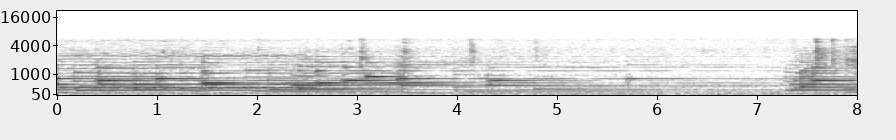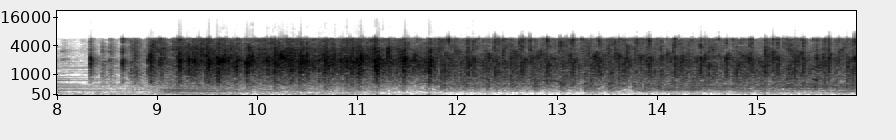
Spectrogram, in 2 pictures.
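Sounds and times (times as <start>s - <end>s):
soft instrumental music: 0.0s - 8.5s
audience applause: 8.3s - 15.9s.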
